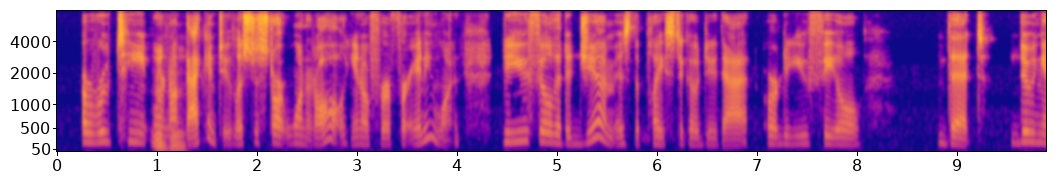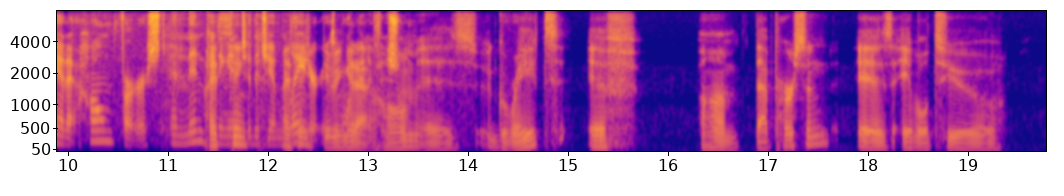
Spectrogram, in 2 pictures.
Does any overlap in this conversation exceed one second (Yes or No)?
Yes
